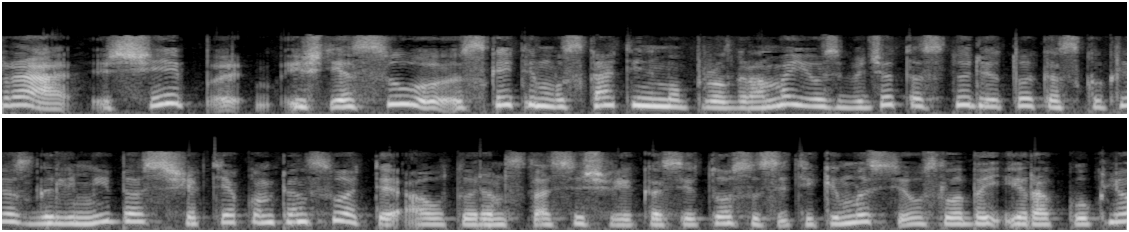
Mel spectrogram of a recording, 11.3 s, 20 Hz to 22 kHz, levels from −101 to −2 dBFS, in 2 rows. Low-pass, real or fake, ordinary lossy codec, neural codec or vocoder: 7.2 kHz; fake; AAC, 32 kbps; codec, 16 kHz, 4 kbps, FunCodec, trained on Chinese and English, 50 frames a second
